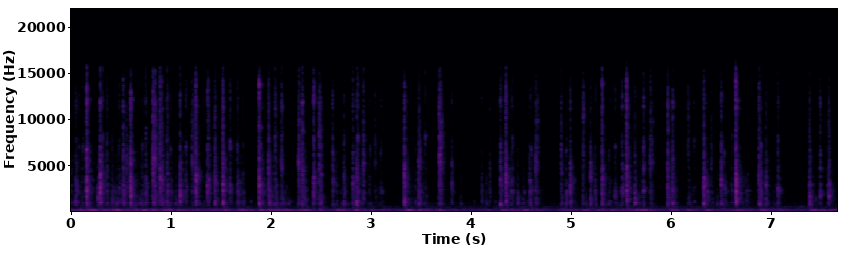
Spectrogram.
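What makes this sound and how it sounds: Long painted nails and fingertips type quickly on the low-profile keys of a full-size black plastic Logitech keyboard. The result is a dense run of short, bright plastic clicks and taps with brief pauses, over a steady low background hum.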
